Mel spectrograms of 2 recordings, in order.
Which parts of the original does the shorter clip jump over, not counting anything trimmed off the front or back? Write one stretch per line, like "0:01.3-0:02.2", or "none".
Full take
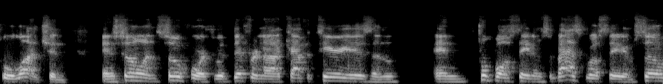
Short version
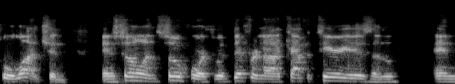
none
